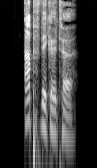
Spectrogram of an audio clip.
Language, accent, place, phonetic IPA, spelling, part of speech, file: German, Germany, Berlin, [ˈapˌvɪkl̩tə], abwickelte, verb, De-abwickelte.ogg
- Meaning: inflection of abwickeln: 1. first/third-person singular dependent preterite 2. first/third-person singular dependent subjunctive II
